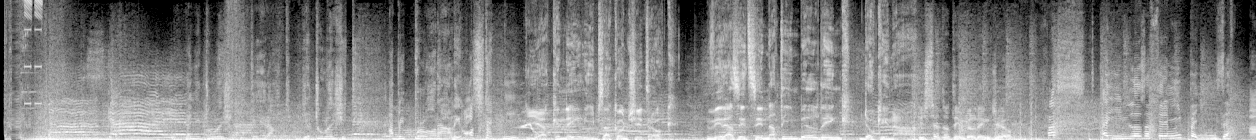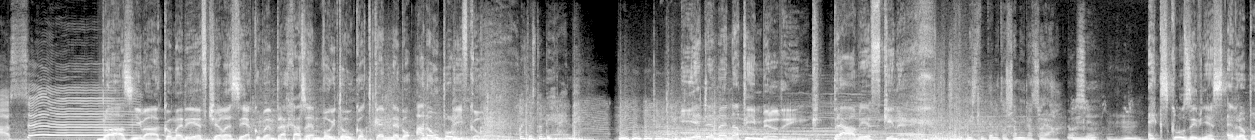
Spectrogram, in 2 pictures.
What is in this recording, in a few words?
promo; evropa2; jedeme na tmbldng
